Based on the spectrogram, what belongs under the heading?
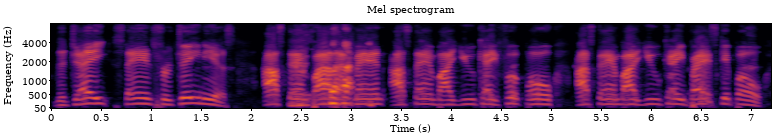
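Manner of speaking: hammed-up Kentucky good-ol'-boy accent, building to a yeehaw; American accent impression. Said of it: "needs to hear your American ac-, accent".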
